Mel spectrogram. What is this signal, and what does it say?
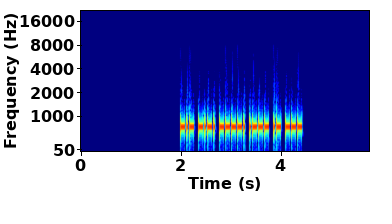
Morse code, heard as a keyed tone, about 40 wpm, 700 Hz. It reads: KC9JAO
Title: USA Call Signs - 6 Characters - 40wpm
